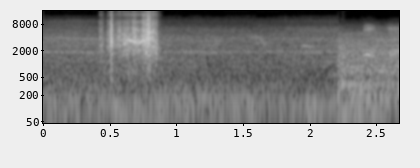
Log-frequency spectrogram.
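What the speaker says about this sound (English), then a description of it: "let me take a selfie" A camera shutter fires once in a quick burst with a short electronic whir, loud and close against steady street and traffic noise outdoors in St. Petersburg, Florida, at the start of a cycling trail.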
